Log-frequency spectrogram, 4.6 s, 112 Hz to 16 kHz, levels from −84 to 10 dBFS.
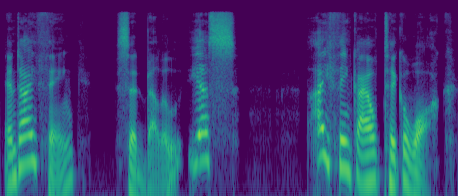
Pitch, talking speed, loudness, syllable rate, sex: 170 Hz, 155 wpm, -18 LUFS, 3.7 syllables/s, male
